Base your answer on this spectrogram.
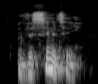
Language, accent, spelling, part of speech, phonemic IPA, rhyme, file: English, Southern England, vicinity, noun, /vɪˈsɪnɪti/, -ɪnɪti, LL-Q1860 (eng)-vicinity.wav
- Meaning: 1. Proximity; the state of being near 2. Neighbourhood; nearby region; surrounding area 3. Approximate size or amount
